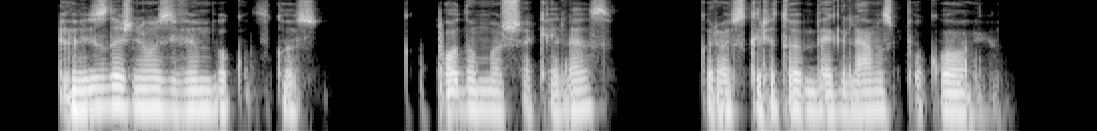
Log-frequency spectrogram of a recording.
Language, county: Lithuanian, Vilnius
